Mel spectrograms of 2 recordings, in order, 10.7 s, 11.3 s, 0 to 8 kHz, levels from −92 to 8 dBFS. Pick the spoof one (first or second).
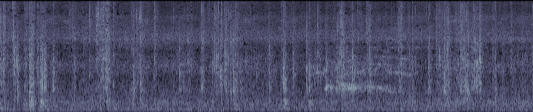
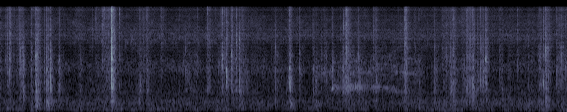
second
